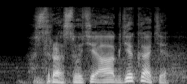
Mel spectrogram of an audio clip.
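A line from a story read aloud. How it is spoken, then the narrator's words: Breathless blurt. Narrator (Russian): выдохнул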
